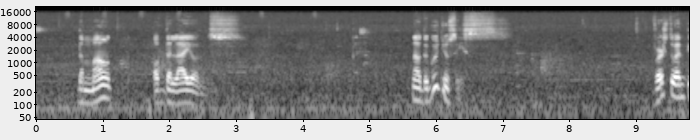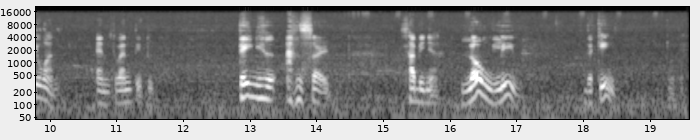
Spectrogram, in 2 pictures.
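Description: A middle-aged man speaks calmly and expressively close to a microphone, with pauses between phrases.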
